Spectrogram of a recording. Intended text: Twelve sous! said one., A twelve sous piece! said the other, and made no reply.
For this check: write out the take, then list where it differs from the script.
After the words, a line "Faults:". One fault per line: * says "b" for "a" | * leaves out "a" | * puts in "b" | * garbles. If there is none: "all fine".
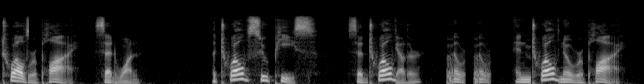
Twelve reply! said one., A twelve sous piece! said twelve other, and twelve no reply.
Faults:
* says "reply" for "sous"
* says "twelve" for "the"
* says "twelve" for "made"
